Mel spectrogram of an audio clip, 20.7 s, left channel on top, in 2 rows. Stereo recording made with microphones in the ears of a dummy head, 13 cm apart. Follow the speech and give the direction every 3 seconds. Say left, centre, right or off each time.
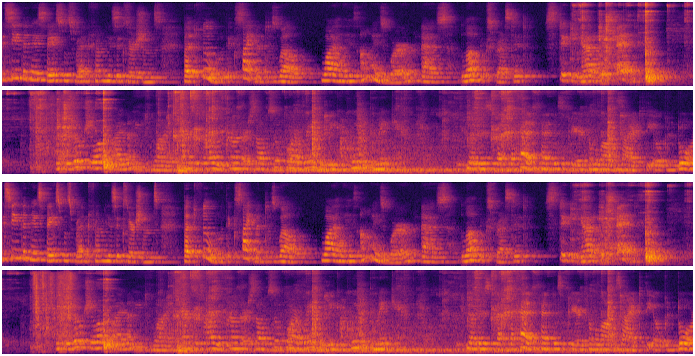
right, right, centre, centre, centre, right, right.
